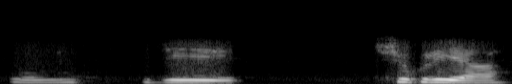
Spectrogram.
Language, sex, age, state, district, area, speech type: Urdu, female, 18-30, Delhi, East Delhi, urban, conversation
